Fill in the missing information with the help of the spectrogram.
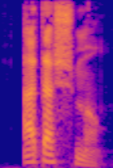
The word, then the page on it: attachement: francais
